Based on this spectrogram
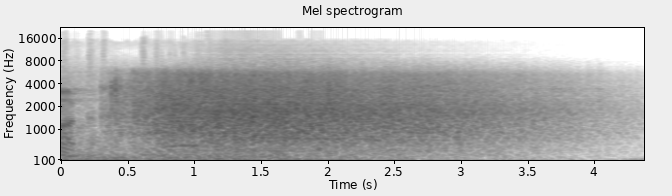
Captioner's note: audience applauds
